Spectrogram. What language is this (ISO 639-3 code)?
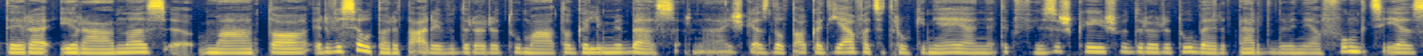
lit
